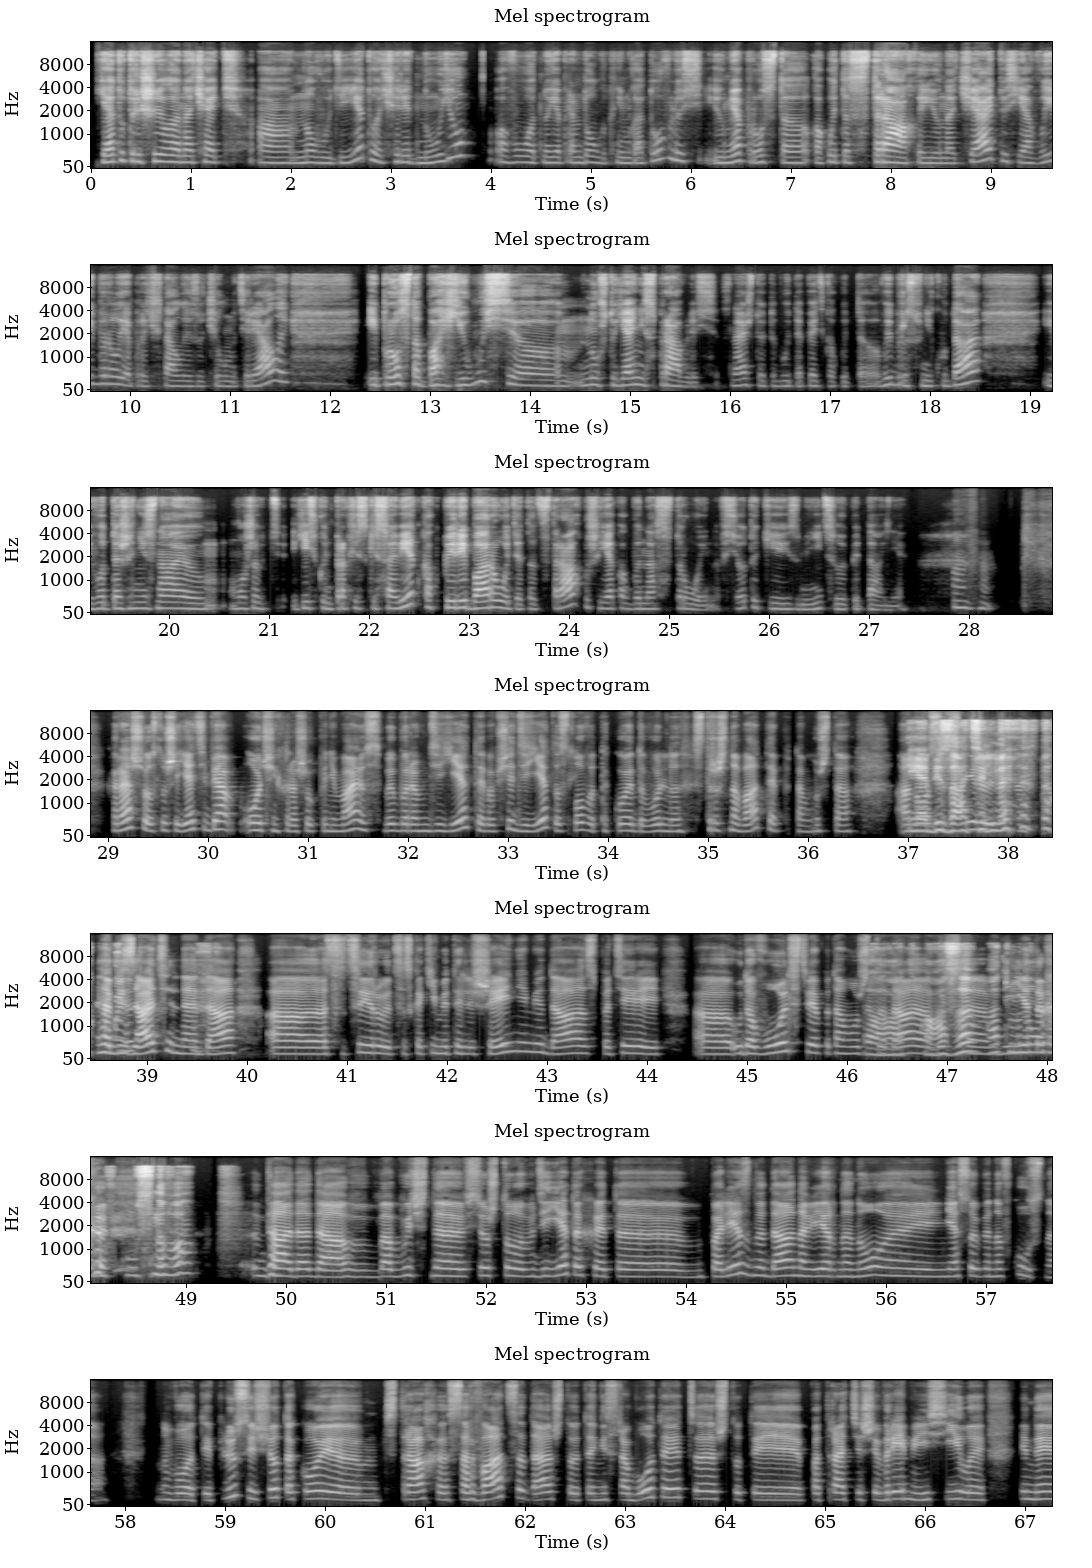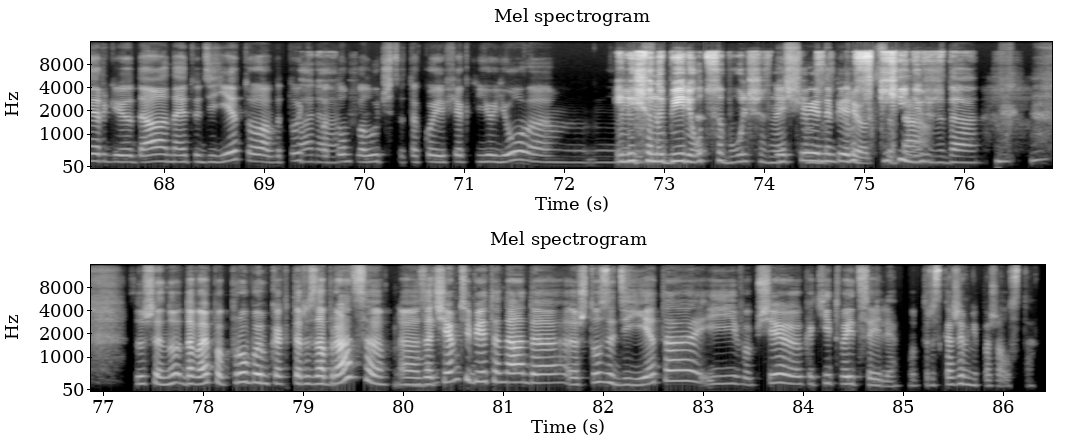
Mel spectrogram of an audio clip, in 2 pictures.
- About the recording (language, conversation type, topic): Russian, advice, Какой страх или тревогу вы испытываете перед переходом на новую диету?
- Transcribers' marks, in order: laughing while speaking: "обязательное такое"; laughing while speaking: "вкусного"; chuckle; other background noise; chuckle; laughing while speaking: "скинешь"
